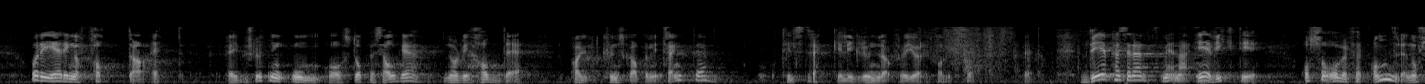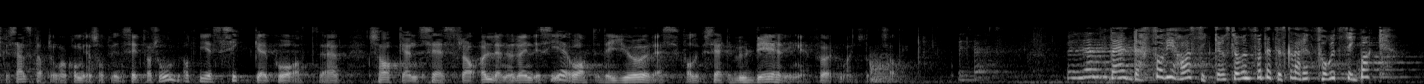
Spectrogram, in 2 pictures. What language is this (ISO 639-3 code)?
nor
